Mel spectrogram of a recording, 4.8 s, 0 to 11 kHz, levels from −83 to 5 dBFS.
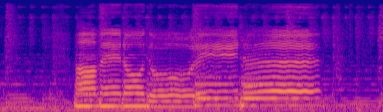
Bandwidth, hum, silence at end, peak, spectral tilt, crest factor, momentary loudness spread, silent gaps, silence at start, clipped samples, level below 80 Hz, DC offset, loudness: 10 kHz; none; 0 s; -8 dBFS; -6 dB/octave; 16 dB; 18 LU; none; 0 s; under 0.1%; -46 dBFS; 0.2%; -23 LUFS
